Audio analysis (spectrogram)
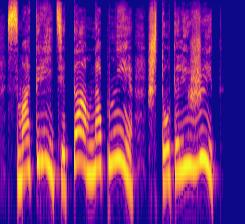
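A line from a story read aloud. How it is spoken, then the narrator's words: Exclaiming. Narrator (Russian): Мац воскликнул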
